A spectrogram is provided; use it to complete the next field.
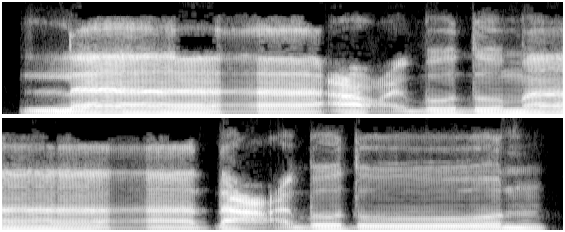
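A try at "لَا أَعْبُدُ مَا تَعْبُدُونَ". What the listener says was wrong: মাশাআল্লাহ, মাশাআল্লাহ, খুব সুন্দর পড়েছেন ভাই আমার।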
